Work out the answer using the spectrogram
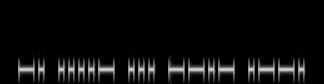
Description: Morse code, heard as a keyed tone, about 25 wpm, 700 Hz. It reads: N4SQP
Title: Speed Racing - USA 1x3 Call Signs 20wpm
